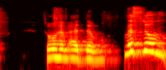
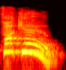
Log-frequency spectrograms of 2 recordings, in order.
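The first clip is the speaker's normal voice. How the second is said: high, sharp mock snarl of the insult; scary; 8 semitones higher than usual. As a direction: make the insult sound scary. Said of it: "was scary, man. He went".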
